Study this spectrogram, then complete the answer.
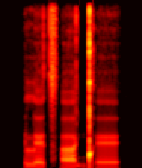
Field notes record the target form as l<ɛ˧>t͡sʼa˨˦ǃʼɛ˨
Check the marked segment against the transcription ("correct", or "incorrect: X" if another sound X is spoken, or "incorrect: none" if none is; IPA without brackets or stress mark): correct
